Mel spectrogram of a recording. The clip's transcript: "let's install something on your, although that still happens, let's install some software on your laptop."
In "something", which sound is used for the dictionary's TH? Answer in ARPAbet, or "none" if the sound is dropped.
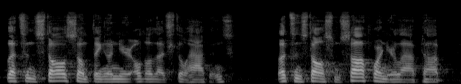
TH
